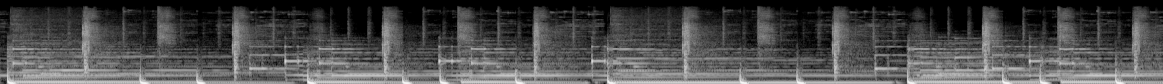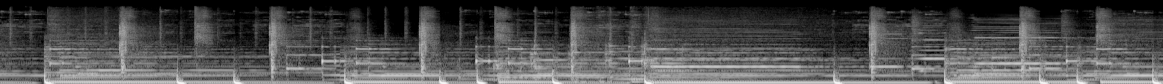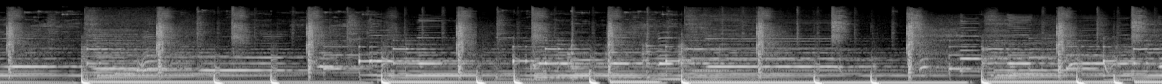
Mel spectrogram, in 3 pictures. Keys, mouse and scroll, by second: 4.4 alt+shift+click, 10.5 Return, 30.0 ctrl+t, 31.1 alt+shift+click.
